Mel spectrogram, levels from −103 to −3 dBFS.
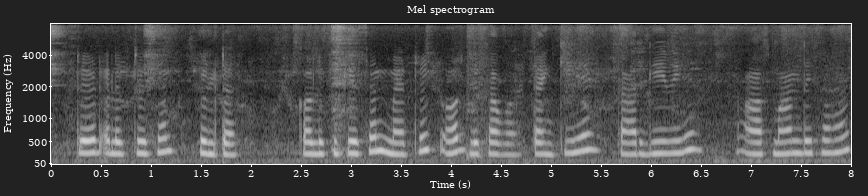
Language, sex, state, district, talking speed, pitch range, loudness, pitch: Hindi, female, Bihar, Lakhisarai, 140 wpm, 245-280 Hz, -33 LUFS, 255 Hz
